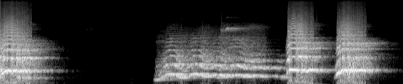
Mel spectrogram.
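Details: Young German Shepherd, two months old with a long coat: a brief quavering howl that starts low, jumps up and holds level, followed by two short, loud, rough yips.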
